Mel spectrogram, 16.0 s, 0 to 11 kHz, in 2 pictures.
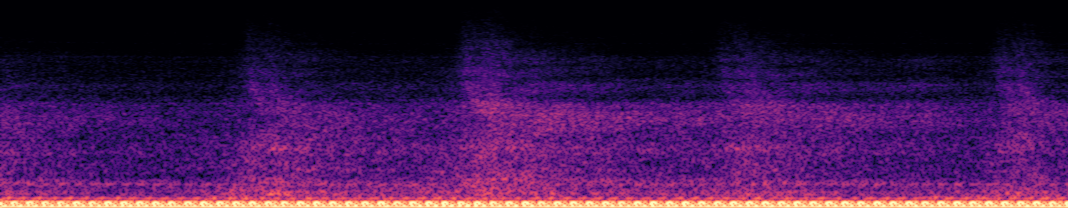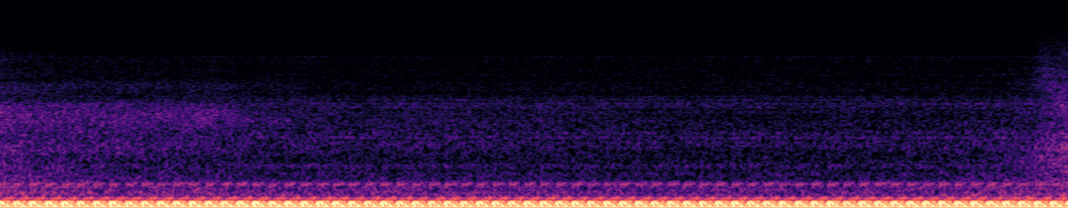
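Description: Porsche 718 Boxster's turbocharged flat-four engine cruising at a steady pace, a deep, even rumble. Four short whooshes, about two seconds apart, come in the first half, then it settles to the steady rumble alone.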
